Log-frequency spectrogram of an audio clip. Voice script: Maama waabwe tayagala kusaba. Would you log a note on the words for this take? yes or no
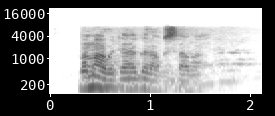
no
